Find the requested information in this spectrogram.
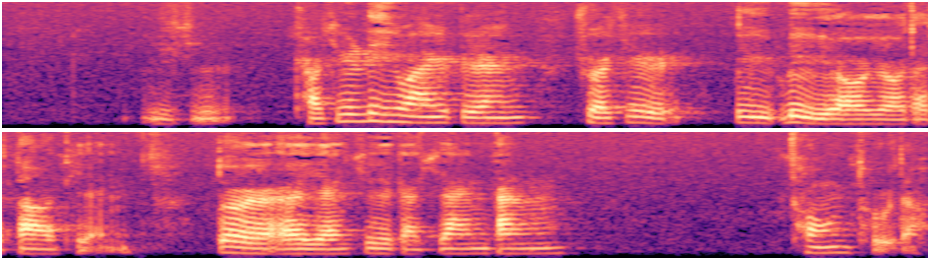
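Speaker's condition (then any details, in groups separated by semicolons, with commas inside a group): Hearing impairment; Skype video calls hard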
